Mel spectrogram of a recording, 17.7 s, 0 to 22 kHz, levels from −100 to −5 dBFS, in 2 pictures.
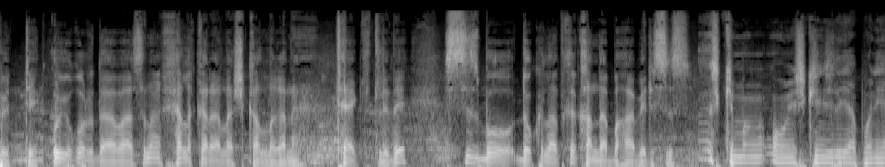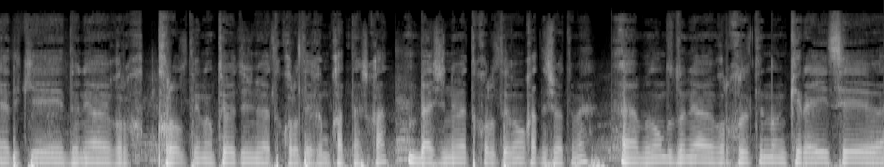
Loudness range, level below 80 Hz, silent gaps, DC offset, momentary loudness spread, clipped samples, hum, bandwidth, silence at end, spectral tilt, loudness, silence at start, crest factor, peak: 1 LU; -38 dBFS; none; under 0.1%; 5 LU; under 0.1%; none; 16 kHz; 0 s; -5.5 dB/octave; -29 LUFS; 0 s; 16 dB; -12 dBFS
